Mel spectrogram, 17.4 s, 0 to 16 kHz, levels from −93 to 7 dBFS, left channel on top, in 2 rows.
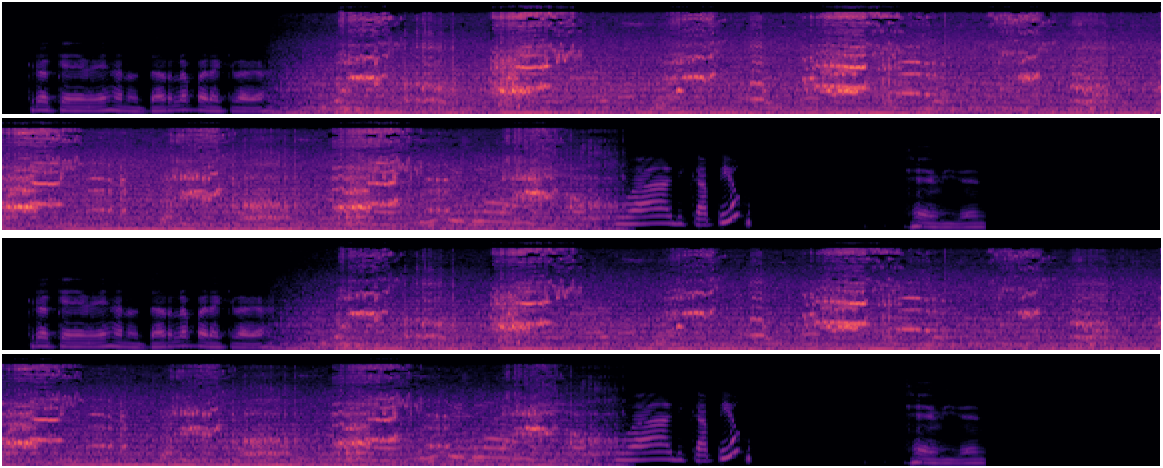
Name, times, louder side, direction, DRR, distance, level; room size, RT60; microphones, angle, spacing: voice 1, 0.2-2.5 3.1-3.6 3.8-5.6 6.0-6.6 6.9-7.8 11.8-12.3 15.5-16.1, equal, 10° right, 6.9 m, -57 dB
sound 1, 2.1-13.3, left 4 dB, 30° left, 1.2 m, -34 dB
voice 2, 11.3-14.2, left 1 dB, 15° left, 2.8 m, -48 dB
open air
head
